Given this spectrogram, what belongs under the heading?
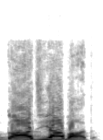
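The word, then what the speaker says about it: गाज़ियाबाद: बोलते हो गाजियाबाद गाजियाबाद अब गाजियाबाद का जो जी ये जो ग है इसको पता बोलते हैं गाजियाबाद गाजियाबाद चंकि हुआ क्या है कि पहले जो यहां पे मुस्लिम शासक थे उन्होंने नामकरण किया था तो नामकरण के आधार पर उस ग को गले से पढ़ते थे इसलिए गाजियाबाद में जी एच से शुरू होता है गाजिया कभी भी जो है जी ए शुरू होगा जी एच शुरू होगा जी शुरू नहीं होता वो ग है यह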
